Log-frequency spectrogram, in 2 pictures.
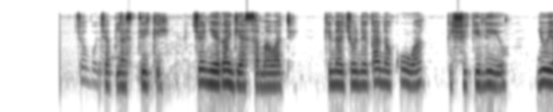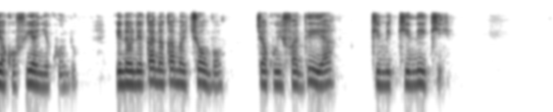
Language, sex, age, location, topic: Swahili, female, 36-49, Mombasa, health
